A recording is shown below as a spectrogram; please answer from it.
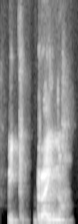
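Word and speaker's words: πικραίνω: griego peek compartí reino pic reino el acento en la segunda y pitt reino y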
